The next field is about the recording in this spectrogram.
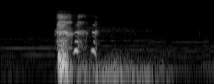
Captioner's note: haha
